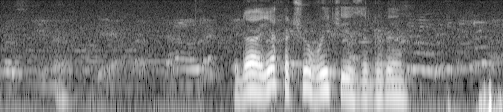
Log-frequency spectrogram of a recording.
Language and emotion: Russian, neutral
